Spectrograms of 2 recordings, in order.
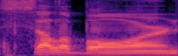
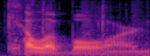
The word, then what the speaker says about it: Celeborn: stuff like that and I always called it celeborn and celebrant door and all those kind of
